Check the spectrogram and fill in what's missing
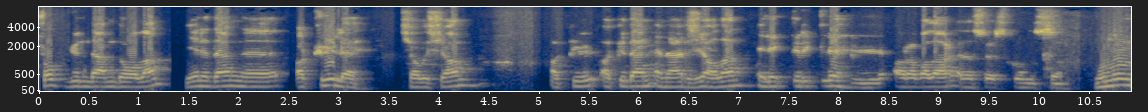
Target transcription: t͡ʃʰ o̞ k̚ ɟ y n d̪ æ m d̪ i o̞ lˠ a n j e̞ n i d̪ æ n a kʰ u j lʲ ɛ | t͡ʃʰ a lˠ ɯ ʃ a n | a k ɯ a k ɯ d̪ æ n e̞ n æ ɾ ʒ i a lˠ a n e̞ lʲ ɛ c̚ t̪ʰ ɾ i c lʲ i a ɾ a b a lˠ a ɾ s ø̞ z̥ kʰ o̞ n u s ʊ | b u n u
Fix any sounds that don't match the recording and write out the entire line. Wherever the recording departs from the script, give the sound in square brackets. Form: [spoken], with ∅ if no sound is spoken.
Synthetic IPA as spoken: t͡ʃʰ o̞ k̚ ɟ y n d̪ æ m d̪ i o̞ lˠ a n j e̞ n i d̪ æ n a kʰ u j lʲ ɛ | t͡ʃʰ a lˠ ɯ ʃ a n | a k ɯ a k ɯ d̪ æ n e̞ n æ ɾ ʒ i a lˠ a n e̞ lʲ ɛ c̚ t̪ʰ ɾ i c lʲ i a ɾ a b a lˠ a ɾ s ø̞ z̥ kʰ o̞ n u s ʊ | b u n u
